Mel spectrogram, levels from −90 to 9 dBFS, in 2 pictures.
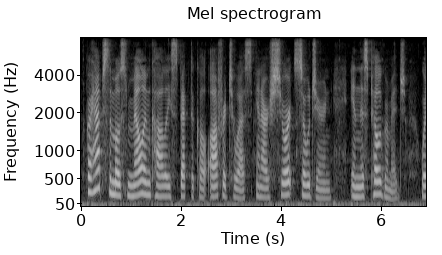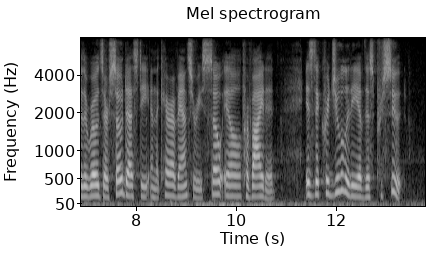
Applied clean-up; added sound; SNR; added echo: none; Clock; 19 dB; none.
